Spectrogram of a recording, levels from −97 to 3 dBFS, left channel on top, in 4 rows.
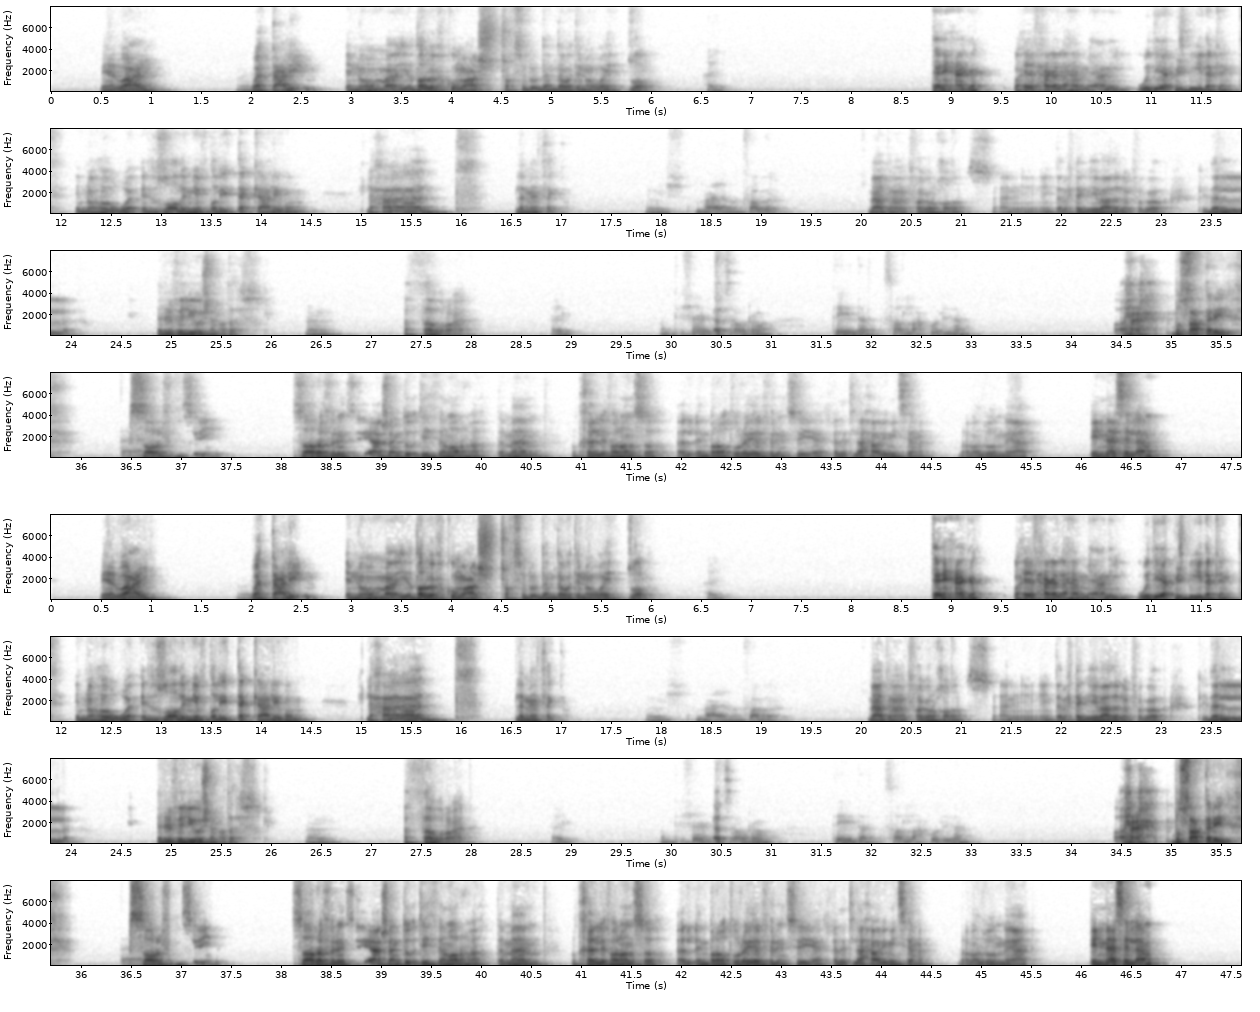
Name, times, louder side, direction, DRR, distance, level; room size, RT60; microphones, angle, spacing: voice 1, 0.5-1.1 2.0-2.7 3.0-6.0 8.8-9.4 9.6-14.5 15.1-16.2 16.6-17.0 20.1-24.0 24.9-25.9 27.3-28.0 34.4-35.9 36.5-37.4 38.1-40.6 40.9-44.5 44.8-45.5 46.1-46.7, right 4 dB, 50° right, 0.4 m, -27 dB
voice 2, 17.8-19.2 23.5-24.0 26.3-26.7 28.8-29.0 29.9-31.0 31.6-32.9 36.4-36.7 38.1-38.4 45.0-45.4, equal, 25° left, 1.9 m, -44 dB
9.2 x 3.5 x 5.8 m
head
